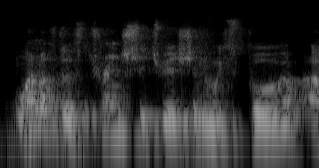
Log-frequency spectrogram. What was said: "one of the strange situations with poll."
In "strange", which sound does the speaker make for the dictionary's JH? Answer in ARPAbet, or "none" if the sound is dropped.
CH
